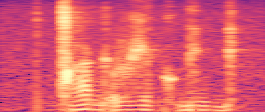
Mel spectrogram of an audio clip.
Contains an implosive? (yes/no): no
